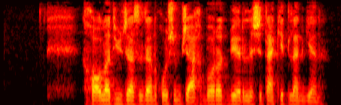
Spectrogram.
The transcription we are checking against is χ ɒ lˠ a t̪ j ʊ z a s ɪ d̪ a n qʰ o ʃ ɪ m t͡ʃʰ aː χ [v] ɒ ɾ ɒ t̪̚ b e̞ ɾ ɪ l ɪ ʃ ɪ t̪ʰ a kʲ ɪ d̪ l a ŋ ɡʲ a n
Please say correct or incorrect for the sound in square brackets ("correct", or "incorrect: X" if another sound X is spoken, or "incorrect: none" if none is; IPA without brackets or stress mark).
incorrect: b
